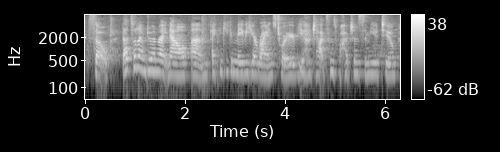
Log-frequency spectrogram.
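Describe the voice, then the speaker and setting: Slightly hoarse, higher-voiced American woman. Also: fairly even intonation, moderate pace, a bit bright, slight background noise. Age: young adult. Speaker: family vlogger. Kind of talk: casual chat to camera. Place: kitchen and living room at home. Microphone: camera held at arm's length.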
